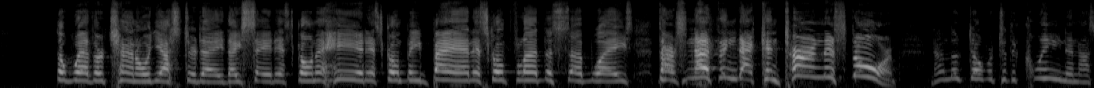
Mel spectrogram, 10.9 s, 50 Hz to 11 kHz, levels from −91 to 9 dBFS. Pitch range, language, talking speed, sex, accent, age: 190-295 Hz, English, 205 wpm, male, American, 50-69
